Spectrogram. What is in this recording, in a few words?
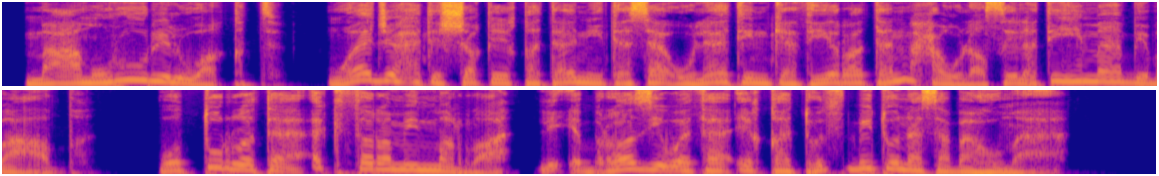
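Arabic, Saudi Arabia, male, voice over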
